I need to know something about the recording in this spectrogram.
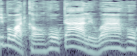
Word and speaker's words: Hoka: วัน ที่ ประวัติ ของ โฮก้า หรือ ว่า โฮ 9 วัน ๆ ของ ใคร หลาย ๆ คน นะ ครับ จริง ๆ แล้ว อ้ะ มัน ออก เสียง ว่า โฮก้า โอน ให้ โอเล่ ครับ มัน มี ต้น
